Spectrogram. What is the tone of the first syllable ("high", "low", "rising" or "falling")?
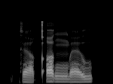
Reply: low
